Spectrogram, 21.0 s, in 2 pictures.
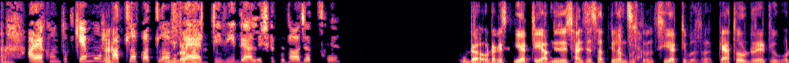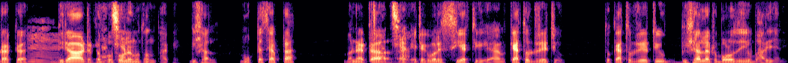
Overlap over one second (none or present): none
